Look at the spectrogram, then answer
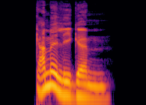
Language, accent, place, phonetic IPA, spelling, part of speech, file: German, Germany, Berlin, [ˈɡaməlɪɡəm], gammeligem, adjective, De-gammeligem.ogg
- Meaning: strong dative masculine/neuter singular of gammelig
